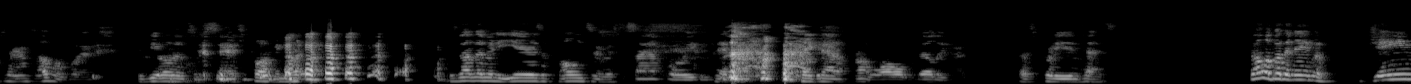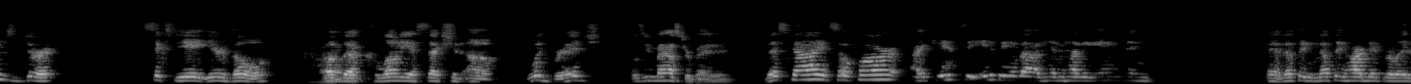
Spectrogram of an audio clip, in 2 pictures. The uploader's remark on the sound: Smiley engineering sound. Some mastering has been done, but the audio quality is not as great.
